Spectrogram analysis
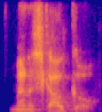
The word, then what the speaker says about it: Maniscalco: And Sebastian Maniscalco. If I'm pronouncing his last name correctly.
